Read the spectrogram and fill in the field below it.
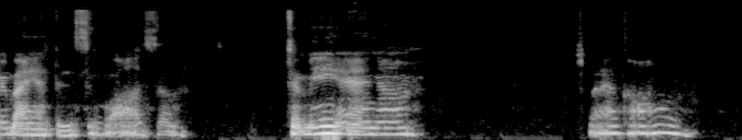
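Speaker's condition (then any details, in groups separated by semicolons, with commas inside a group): Multiple sclerosis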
